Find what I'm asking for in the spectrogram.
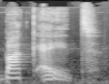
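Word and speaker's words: Bakkeid: Nasıl okunuyor Hayne bu? – Bakayt. Bakayt. Evet.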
